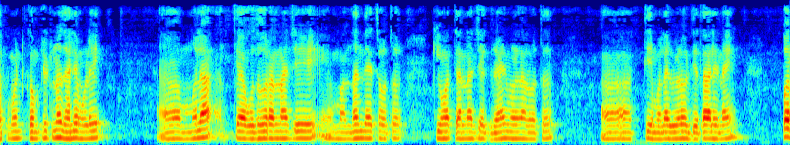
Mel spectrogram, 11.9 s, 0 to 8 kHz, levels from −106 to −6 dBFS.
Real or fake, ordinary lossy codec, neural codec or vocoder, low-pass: fake; MP3, 32 kbps; codec, 24 kHz, 6 kbps, HILCodec; 7.2 kHz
